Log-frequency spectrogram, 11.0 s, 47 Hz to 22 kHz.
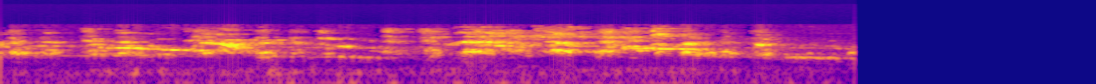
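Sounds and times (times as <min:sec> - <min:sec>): dogs howling and whining: 0:00.0 - 0:08.6.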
